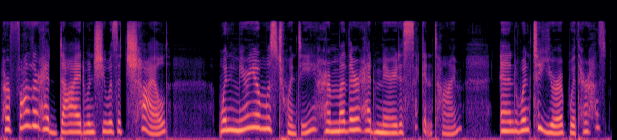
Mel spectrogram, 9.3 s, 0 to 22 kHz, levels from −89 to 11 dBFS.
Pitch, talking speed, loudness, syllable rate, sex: 265 Hz, 175 wpm, -17 LUFS, 4.6 syllables/s, female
